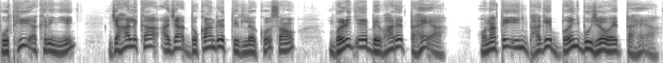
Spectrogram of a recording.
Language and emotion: Santali, disgusted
